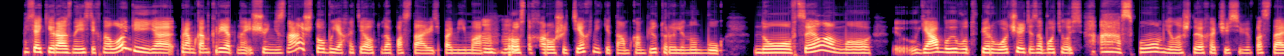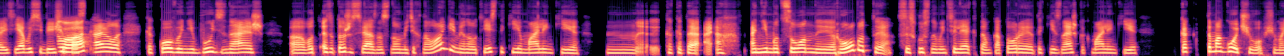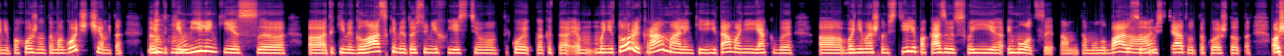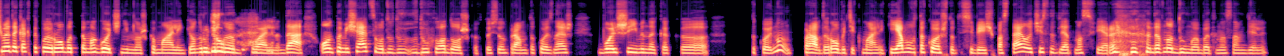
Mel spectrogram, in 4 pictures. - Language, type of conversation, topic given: Russian, podcast, Как вы обустраиваете домашнее рабочее место?
- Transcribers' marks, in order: grunt; chuckle; chuckle; other background noise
